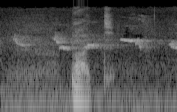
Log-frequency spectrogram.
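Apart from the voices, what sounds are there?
birds chirping outdoors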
